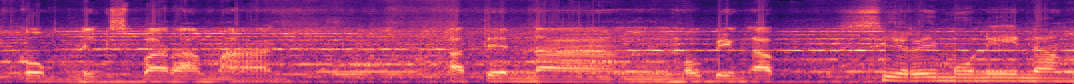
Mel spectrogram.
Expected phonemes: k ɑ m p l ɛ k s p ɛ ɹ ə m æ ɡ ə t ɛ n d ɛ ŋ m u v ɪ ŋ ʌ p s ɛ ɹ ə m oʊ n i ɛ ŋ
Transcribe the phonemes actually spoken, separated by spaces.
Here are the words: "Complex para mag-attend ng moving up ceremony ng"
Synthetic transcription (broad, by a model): k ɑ m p l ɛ k s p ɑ ɹ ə m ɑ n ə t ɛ n ɑ ŋ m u b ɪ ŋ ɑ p s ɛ ɹ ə m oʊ n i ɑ ŋ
